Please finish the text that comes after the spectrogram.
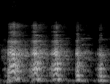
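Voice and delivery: short high chuckle; laugh. Real, not acted. Vlogger amused by old age remark, short high laugh.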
